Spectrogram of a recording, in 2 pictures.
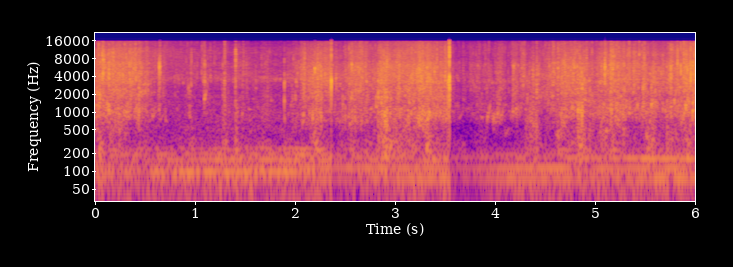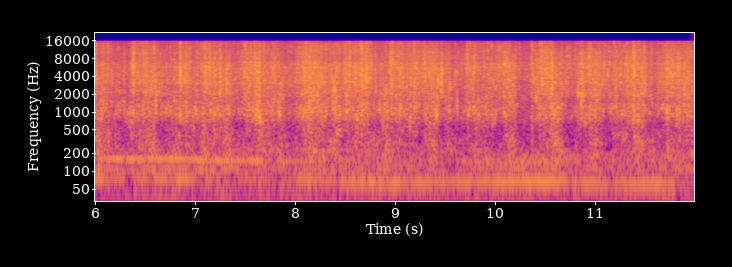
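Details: Running water from a garden hose splashes and trickles steadily into a pool, broken by one sharp knock near the middle, with no barking heard.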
